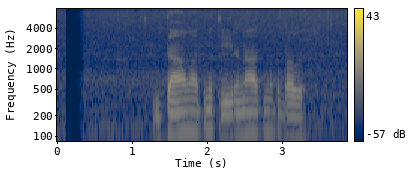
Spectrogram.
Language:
Sinhala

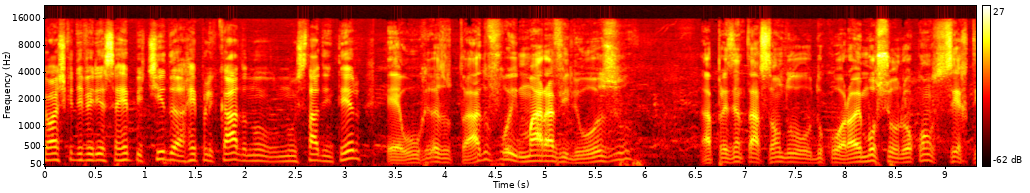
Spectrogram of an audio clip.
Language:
Portuguese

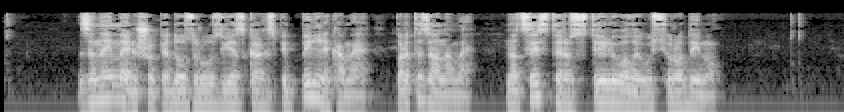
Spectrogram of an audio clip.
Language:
Ukrainian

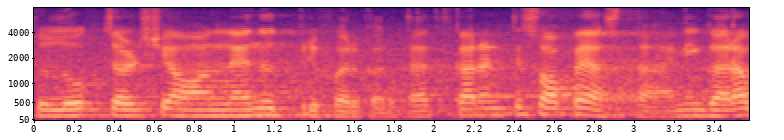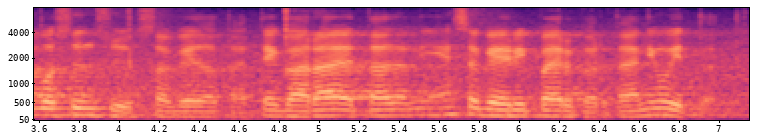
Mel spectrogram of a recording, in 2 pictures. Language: Konkani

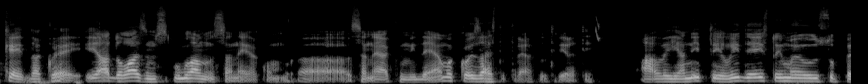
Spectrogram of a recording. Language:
Croatian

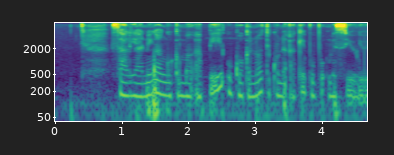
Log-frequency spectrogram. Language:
Javanese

